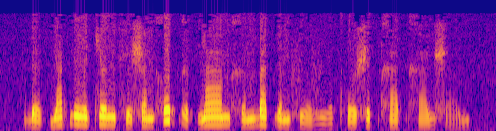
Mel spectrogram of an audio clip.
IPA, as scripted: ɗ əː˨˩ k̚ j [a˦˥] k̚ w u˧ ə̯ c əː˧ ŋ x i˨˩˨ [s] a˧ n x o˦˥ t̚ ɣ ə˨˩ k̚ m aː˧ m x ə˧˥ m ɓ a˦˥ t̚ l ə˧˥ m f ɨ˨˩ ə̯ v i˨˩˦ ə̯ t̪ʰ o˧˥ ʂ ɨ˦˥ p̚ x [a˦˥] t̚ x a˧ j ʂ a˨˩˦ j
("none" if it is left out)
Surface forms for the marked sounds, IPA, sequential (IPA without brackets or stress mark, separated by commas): a˦˥, ʂ, a˦˥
